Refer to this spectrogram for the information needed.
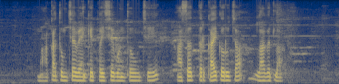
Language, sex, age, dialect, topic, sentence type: Marathi, male, 18-24, Southern Konkan, banking, question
